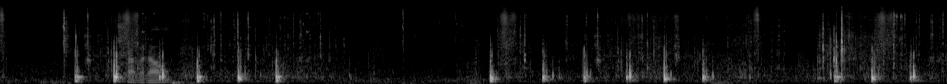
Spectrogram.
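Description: Footsteps knock slowly on a wooden floor.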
